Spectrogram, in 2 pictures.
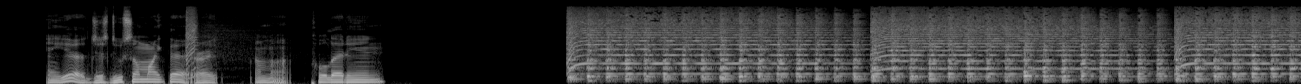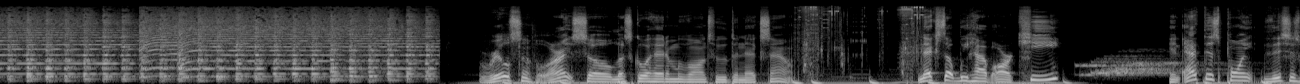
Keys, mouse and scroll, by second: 0.2 shift+click, 1.4 shift+right click, 1.4 shift+click, 2.1 ctrl+click, 2.6 d, 4.1 right click, 5.6 space, 5.9 right click, 6.2 scroll up 1, 6.5 ctrl+z, 17.4 space, 23.9 double click.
